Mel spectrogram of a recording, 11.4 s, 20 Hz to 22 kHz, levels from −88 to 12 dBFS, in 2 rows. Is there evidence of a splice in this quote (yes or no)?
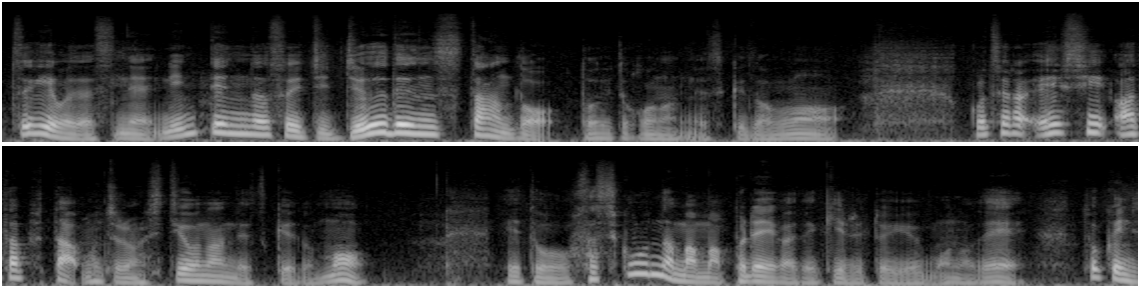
yes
